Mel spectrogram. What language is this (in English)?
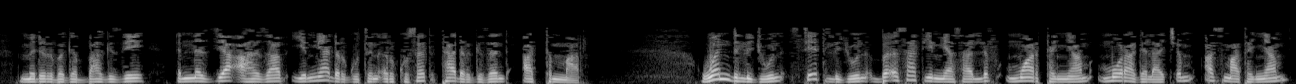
Amharic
